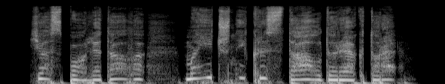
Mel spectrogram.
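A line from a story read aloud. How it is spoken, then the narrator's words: Mystical otherworldly voice. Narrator (Ukrainian): мовила професорка Трелоні своїм містичним потойбічним голосом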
